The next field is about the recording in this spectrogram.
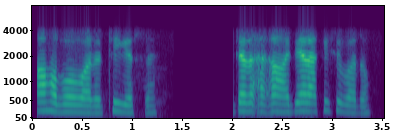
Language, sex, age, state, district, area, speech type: Assamese, female, 45-60, Assam, Udalguri, rural, conversation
